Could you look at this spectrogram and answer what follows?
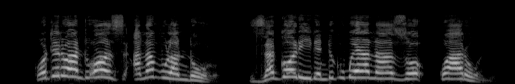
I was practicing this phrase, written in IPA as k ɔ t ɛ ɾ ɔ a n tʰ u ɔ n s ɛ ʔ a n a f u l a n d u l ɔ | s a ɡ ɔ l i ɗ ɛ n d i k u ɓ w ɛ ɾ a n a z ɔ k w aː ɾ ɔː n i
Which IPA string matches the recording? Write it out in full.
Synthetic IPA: k ɔ t ɛ ɾ ɔ a n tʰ u ɔ n s ɛ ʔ a n a v u l a n d ɔ l ɔ | z a ɡ ɔ l i ɗ ɛ n d i k u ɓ w ɛ ɾ a n a z ɔ k w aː ɾ ɔː n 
